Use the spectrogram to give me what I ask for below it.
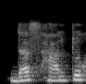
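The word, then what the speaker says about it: das Handtuch: আবার দেখি এই শব্দগুলো দাস হান্ট এই শব্দটির প্রোনাউন্সিয়েশন দাস হান্টুক অর্থ টাওয়াল এই পিকচার দেখে আমরা বুঝতে পারতেছি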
